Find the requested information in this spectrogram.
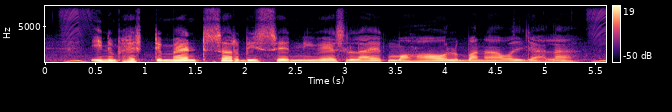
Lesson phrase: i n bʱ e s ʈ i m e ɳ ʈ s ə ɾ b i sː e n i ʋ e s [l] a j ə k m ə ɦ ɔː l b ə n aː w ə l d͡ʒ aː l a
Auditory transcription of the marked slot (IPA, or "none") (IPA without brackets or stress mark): l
